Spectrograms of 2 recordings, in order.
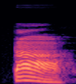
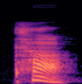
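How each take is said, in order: First: The syllable starts with an Estonian-style T. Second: The syllable starts with an English-style T. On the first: "double D is Estonian te" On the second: "Is different from English ta"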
